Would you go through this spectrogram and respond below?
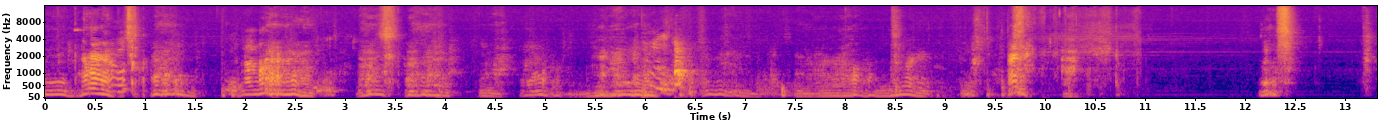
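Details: Two dogs, an 11-week-old Eurohound puppy named Firenza and Brio, a Nova Scotia Duck Tolling Retriever aged 4.5, wrestle playfully in a kitchen; low, throaty growls come in bursts, then a quieter stretch near the end.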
